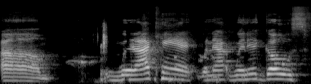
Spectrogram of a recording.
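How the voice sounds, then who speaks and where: A woman speaks with a Southern accent at a fairly high pitch. Her pace is fairly slow, with ordinary pitch variation. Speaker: boxing commentator and writer. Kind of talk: casual chat.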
